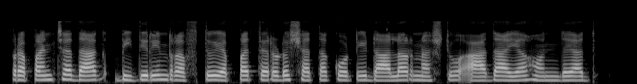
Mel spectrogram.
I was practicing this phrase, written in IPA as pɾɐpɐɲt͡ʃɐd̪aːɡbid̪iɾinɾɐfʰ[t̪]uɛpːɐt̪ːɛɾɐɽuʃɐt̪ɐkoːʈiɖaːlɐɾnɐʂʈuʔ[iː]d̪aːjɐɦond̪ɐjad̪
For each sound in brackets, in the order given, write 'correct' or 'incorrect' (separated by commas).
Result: correct, incorrect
